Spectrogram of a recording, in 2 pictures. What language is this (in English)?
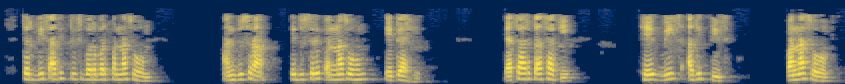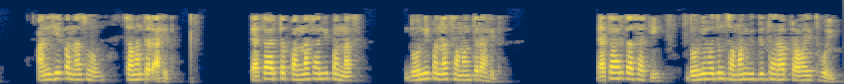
Marathi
